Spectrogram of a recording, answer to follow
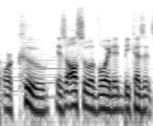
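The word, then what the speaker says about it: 九: While the number 4, or shi, is associated with death, the number 9, or ku, is also avoided because it sounds like the word for suffering or pain.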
